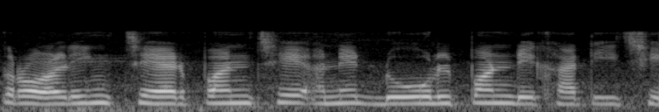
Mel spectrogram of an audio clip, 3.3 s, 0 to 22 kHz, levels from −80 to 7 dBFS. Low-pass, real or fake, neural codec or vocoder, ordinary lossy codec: none; real; none; none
